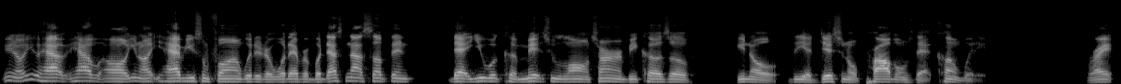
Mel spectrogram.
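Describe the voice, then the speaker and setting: A man's voice: medium pitch, fairly even intonation, moderate pace, pushed and bright, no echo, clean studio sound. A man hosting a casual music reaction, giving opinionated commentary and lecturing straight to his viewers.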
